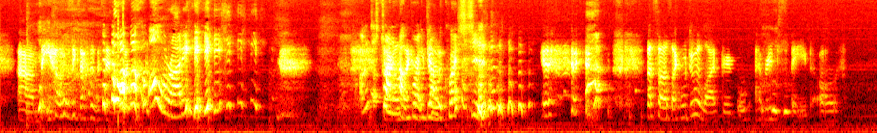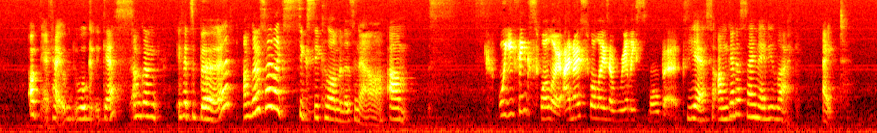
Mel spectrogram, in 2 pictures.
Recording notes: Please be patient as we explore improving the audio.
